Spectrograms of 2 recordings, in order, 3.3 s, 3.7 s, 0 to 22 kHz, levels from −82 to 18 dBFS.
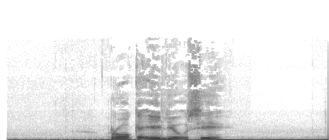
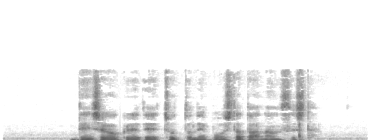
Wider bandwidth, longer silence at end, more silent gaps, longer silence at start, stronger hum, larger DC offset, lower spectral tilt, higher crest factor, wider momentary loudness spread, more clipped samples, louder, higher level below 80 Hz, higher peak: first, 15 kHz vs 11.5 kHz; second, 0 s vs 0.5 s; neither; second, 0.1 s vs 0.7 s; neither; neither; first, -6.5 dB/octave vs -4.5 dB/octave; about the same, 16 dB vs 20 dB; first, 15 LU vs 6 LU; neither; first, -17 LUFS vs -26 LUFS; first, -20 dBFS vs -46 dBFS; first, 0 dBFS vs -8 dBFS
